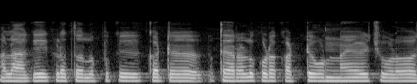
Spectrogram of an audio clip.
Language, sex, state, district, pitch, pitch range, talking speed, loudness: Telugu, female, Andhra Pradesh, Guntur, 165 Hz, 160-170 Hz, 145 wpm, -16 LUFS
